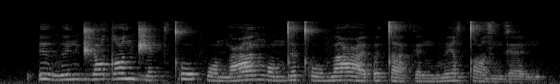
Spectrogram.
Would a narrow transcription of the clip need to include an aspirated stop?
yes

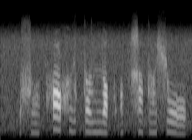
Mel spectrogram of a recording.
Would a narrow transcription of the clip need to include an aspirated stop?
yes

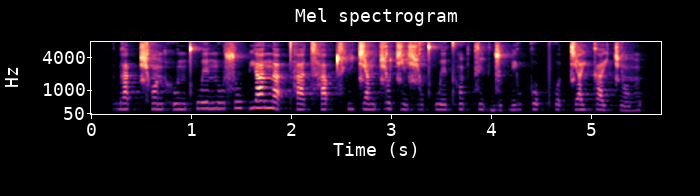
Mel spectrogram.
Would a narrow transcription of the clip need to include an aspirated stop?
yes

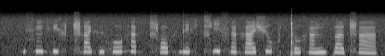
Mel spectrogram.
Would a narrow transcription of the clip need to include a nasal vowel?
yes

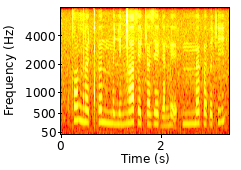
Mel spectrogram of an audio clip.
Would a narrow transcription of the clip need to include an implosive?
yes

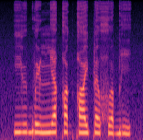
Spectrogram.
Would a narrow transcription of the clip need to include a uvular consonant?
yes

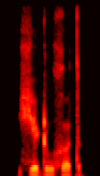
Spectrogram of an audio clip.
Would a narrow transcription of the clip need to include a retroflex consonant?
yes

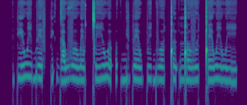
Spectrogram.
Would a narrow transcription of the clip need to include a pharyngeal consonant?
no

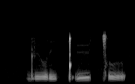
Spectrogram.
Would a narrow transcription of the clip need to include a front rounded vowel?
yes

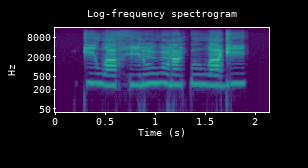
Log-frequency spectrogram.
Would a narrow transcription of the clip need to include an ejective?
no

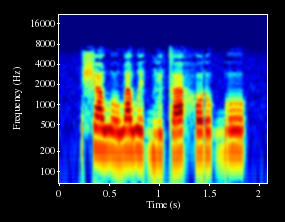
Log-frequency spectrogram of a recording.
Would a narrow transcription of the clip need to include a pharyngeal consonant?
no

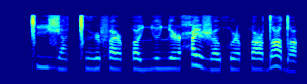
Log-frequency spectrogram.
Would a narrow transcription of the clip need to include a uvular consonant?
yes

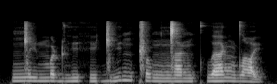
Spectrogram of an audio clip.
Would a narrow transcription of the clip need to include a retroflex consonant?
yes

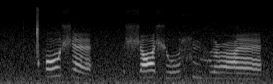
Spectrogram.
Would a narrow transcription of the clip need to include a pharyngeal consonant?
yes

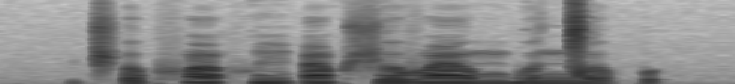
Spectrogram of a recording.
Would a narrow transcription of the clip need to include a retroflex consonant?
no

